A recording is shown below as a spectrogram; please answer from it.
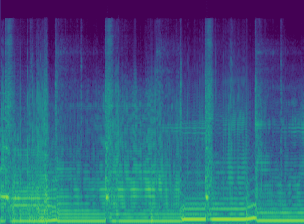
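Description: DJ dance music played very loud through a giant truck-mounted sound-horeg speaker system: deep sustained bass notes that step to a new pitch every second or so, with a sharp hit about every two seconds.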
